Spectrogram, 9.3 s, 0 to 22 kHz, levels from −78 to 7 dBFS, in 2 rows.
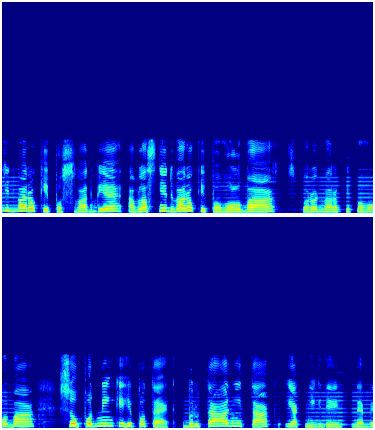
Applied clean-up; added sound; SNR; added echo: neural mask model RNNoise.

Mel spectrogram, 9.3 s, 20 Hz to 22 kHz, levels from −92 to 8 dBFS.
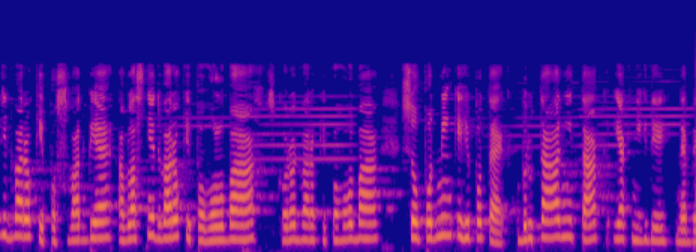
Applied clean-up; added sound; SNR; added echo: classical method Wiener filter.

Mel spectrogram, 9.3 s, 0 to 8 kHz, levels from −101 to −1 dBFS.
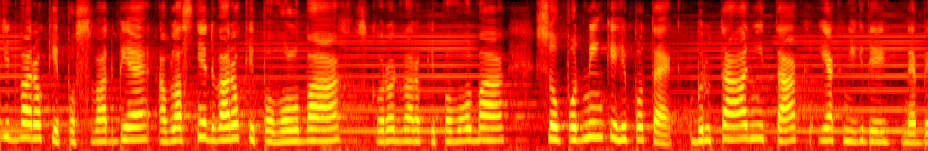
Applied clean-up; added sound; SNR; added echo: none; Bowed string instrument; 19 dB; none.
